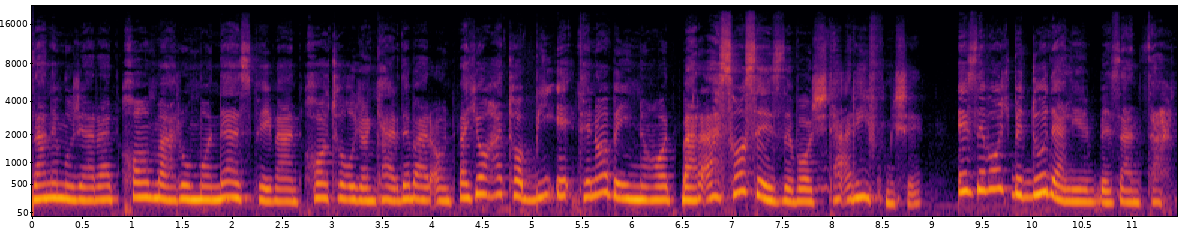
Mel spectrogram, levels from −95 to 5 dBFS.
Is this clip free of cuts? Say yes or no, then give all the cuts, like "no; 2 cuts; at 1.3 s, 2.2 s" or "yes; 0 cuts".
yes; 0 cuts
